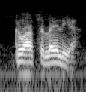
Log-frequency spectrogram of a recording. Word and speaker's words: Glossolalia: Glossolalia.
